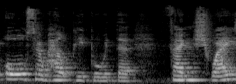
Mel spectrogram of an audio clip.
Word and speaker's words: Feng Shui: To be honest, that's probably the most difficult part of Feng Shui, really, just pronouncing it. But I pronounce it as Feng Shui. Lots of people pronounce it differently, but that's, yeah, just go with that.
